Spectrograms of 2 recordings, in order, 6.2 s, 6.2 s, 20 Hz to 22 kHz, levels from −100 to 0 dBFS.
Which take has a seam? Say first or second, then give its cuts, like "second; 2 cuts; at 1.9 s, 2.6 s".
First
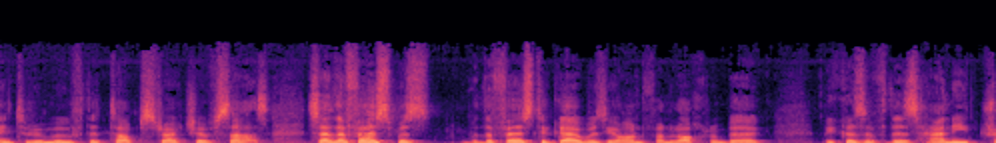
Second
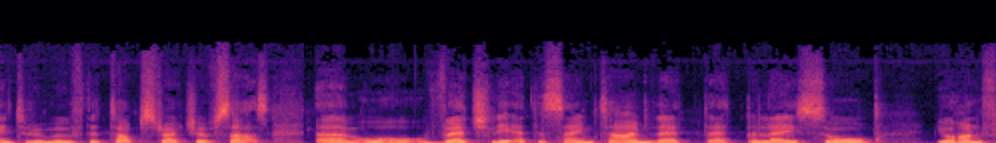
second; 1 cut; at 1.9 s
